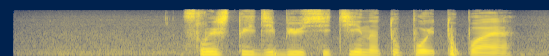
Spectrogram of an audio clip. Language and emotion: Russian, angry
